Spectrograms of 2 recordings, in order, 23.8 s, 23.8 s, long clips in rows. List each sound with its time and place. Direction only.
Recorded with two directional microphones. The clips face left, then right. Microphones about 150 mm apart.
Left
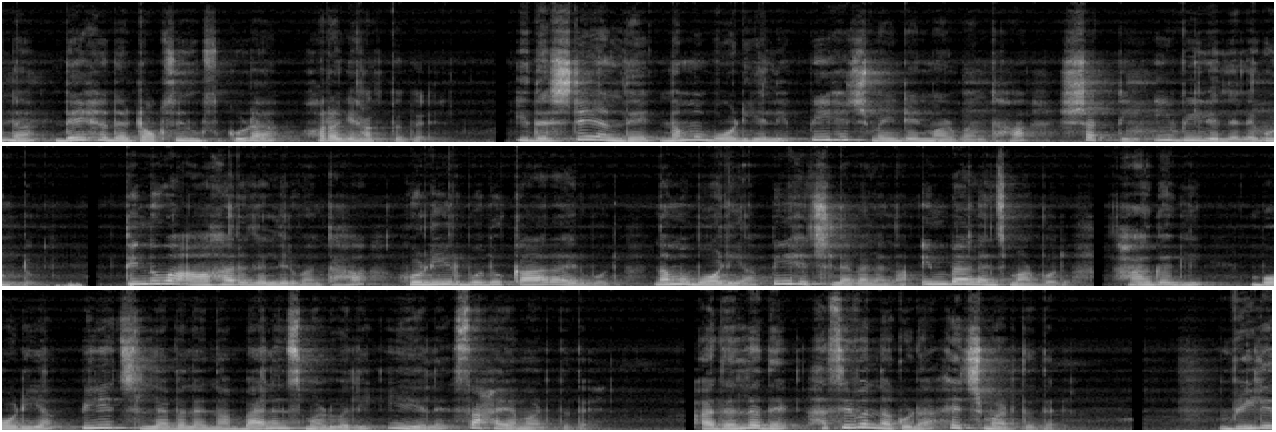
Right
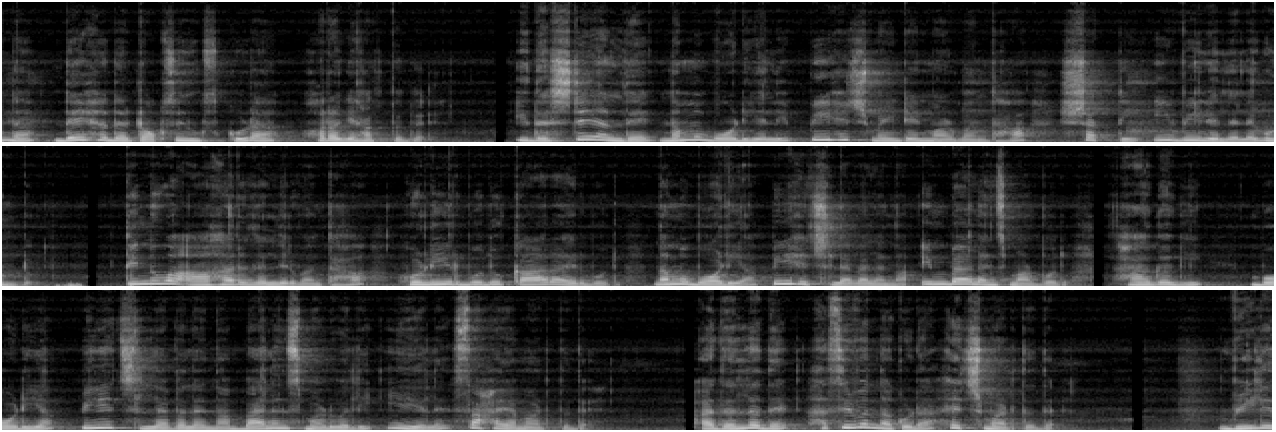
0.0 s a woman's voice: 30° right (ahead or behind)
23.6 s a woman's voice: 30° right (ahead or behind)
